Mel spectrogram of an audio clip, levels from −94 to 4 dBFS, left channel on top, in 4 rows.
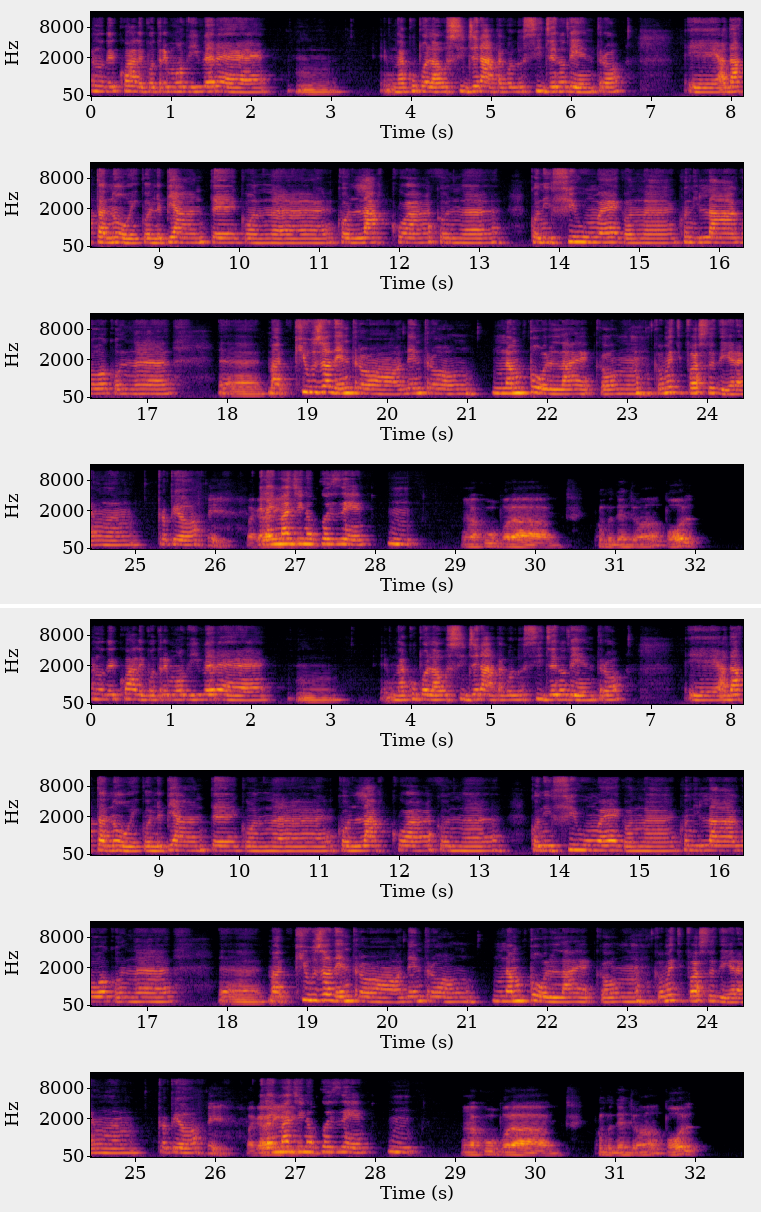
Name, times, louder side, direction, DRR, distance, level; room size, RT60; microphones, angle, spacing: voice 1, 0.0-2.2 2.6-3.2 3.6-7.1 7.5-13.3 13.7-17.5 17.9-25.9 26.5-28.5, left 1 dB, 65° left, 1.0 m, -25 dB
voice 2, 25.9-27.3 29.1-32.0, equal, 15° right, 0.5 m, -27 dB
2.5 x 2.1 x 2.4 m
head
